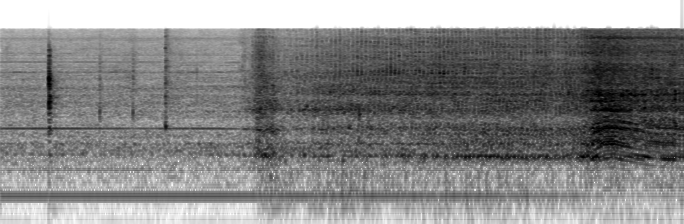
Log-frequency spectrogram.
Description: White noise and rustling followed by an engine starting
